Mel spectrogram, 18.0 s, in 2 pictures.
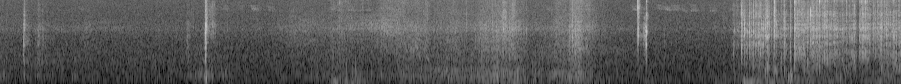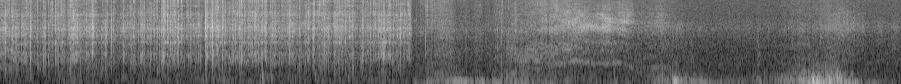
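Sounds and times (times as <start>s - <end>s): soft rustling: 2.8s - 6.1s
hand coffee grinder grinding beans: 7.3s - 15.0s.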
